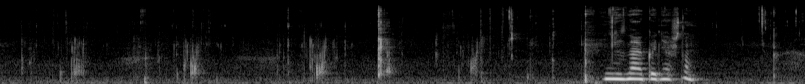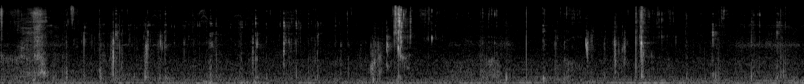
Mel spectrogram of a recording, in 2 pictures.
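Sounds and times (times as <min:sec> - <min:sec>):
chewing with wet mouth clicks: 0:07.6 - 0:16.0.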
